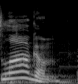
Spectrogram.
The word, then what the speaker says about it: lagom: It's logum. That's spelled L-A-G-O-M.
